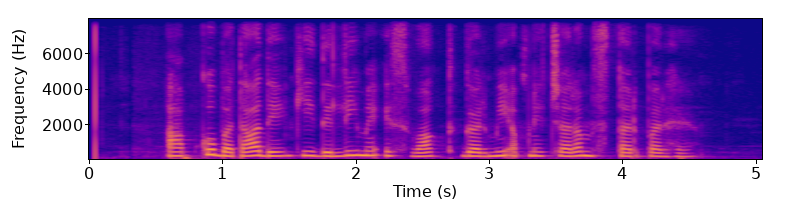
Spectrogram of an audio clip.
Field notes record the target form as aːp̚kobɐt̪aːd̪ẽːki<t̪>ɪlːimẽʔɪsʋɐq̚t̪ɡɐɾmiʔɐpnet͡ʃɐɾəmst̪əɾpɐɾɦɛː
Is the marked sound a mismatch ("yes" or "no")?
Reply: yes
